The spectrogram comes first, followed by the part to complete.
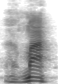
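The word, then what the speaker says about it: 吗: Ma thì cái phiên âm là mơ a ma, cái chữ m thì đọc là mơ, chữ a thì cũng a thì mơ a ma. Đó là cái phiên âm của tiếng Quan Thoại.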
